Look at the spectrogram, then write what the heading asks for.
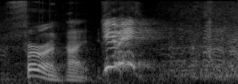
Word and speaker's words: Fahrenheit: what book were they reading fahrenheit 451 it's pronounced fahrenheit spencer gets home from playing tennis with a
